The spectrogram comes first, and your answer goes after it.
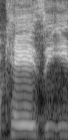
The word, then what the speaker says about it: Kaze: in this game now k-a-z-e to me uh that spells k's so uh i'm probably i'm pretty sure i'm saying it wrong in fact the developers of the game have confirmed that it is supposed to be kaze but go ahead and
